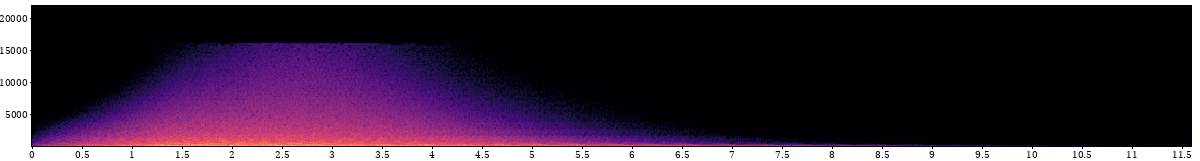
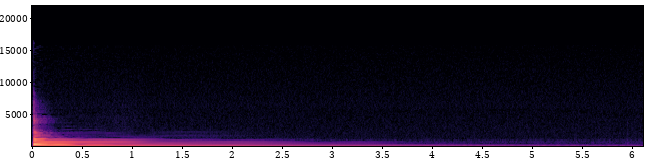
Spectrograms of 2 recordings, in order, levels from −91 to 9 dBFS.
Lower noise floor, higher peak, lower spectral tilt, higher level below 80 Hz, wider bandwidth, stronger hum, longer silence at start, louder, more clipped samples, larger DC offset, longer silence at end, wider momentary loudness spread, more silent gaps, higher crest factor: first, -83 dBFS vs -52 dBFS; about the same, -2 dBFS vs -2 dBFS; about the same, -7.5 dB/octave vs -8.5 dB/octave; first, -26 dBFS vs -60 dBFS; first, 11 kHz vs 5.6 kHz; neither; first, 0.15 s vs 0 s; first, -18 LUFS vs -28 LUFS; neither; neither; first, 4.8 s vs 0.25 s; second, 20 LU vs 26 LU; neither; second, 18 dB vs 28 dB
